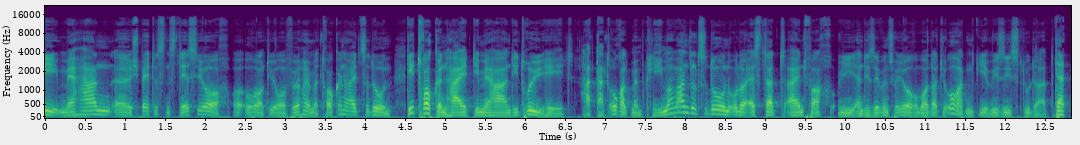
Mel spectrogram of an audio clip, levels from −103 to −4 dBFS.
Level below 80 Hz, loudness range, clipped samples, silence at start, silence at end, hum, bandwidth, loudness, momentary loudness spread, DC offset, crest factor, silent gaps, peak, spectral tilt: -46 dBFS; 4 LU; under 0.1%; 0 s; 0.05 s; none; 15 kHz; -29 LUFS; 7 LU; under 0.1%; 22 dB; none; -8 dBFS; -6.5 dB/octave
